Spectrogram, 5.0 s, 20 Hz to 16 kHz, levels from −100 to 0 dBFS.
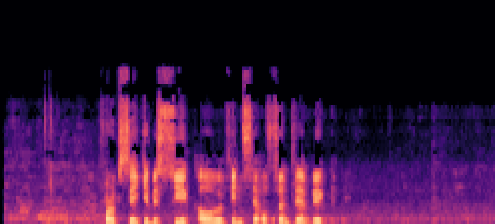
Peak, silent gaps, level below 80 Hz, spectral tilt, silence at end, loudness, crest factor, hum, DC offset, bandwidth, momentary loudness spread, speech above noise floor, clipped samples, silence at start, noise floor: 0 dBFS; none; -62 dBFS; -2.5 dB/octave; 1.75 s; -16 LUFS; 18 dB; none; under 0.1%; 11.5 kHz; 22 LU; 35 dB; under 0.1%; 0.2 s; -51 dBFS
